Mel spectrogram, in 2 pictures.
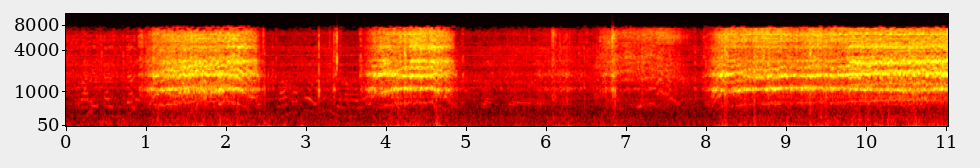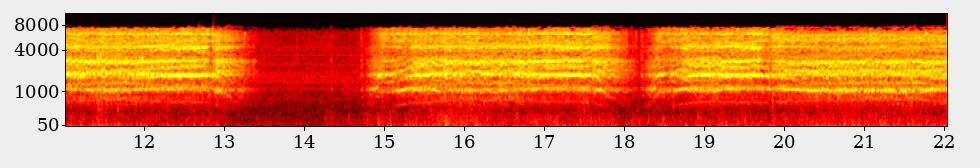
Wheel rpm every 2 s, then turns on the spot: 50, 40, 60, 10, 130, 160, 100, 60, 140, 120, 160.
2-8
